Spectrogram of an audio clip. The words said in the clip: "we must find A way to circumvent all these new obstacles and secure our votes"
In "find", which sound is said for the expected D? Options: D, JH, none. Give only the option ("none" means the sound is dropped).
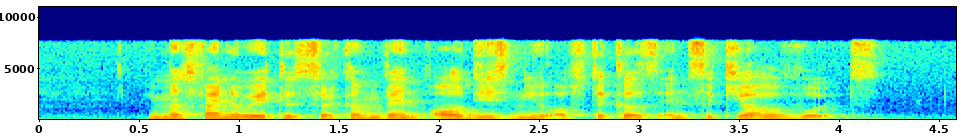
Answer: D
